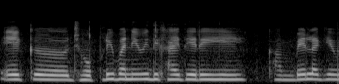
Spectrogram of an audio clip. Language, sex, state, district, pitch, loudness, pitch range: Hindi, female, Bihar, Kishanganj, 230 Hz, -27 LUFS, 220-235 Hz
